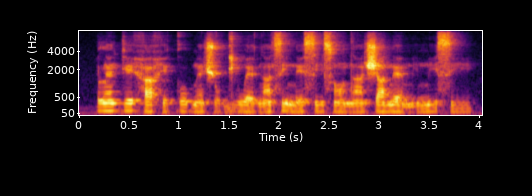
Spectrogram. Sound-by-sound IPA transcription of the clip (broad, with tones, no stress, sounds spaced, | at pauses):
l ɛ̃˦ k e˦ h a˧ h e˨ k o˧ b ɛ̃˨ ʃ o˨ ɡ i˧ w ɛ˨ ɡ ã˨˦ s i˦˨ n e˨˦ s i˧ s ɔ̃˧ d ã˧ ʃ a˦ n ɛ˦˨ m i˨˦ m i˦ s i˧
